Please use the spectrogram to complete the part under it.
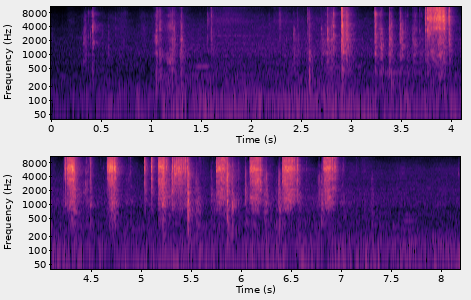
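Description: A ratchet clicks rapidly.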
